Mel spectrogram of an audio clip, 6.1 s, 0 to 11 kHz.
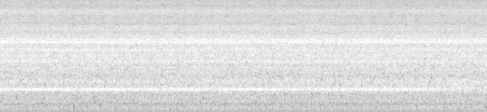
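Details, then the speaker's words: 2011 International DT MaxxForce diesel in a bus, 83,000 km, freshly in-frame rebuilt (pistons, liners, rings, bearings, turbos, EGR cooler) after no compression and blow-by: steady, even clatter at smooth idle, no misses or knocks; normal diesel idle. "But it starts good, it runs smoothly."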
